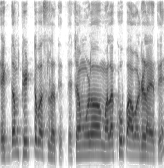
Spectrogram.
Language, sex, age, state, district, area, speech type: Marathi, female, 18-30, Maharashtra, Amravati, rural, spontaneous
